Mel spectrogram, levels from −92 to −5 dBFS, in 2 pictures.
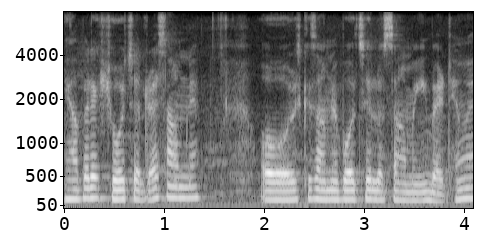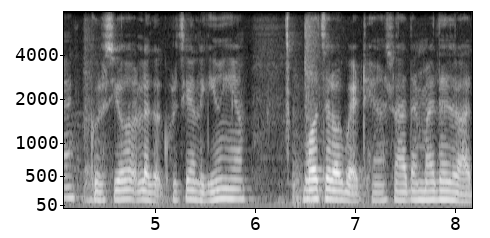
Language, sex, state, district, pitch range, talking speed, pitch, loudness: Hindi, male, Delhi, New Delhi, 130-150 Hz, 205 wpm, 140 Hz, -18 LUFS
